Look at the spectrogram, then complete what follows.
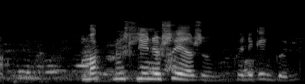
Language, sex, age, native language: Icelandic, male, 13, Icelandic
